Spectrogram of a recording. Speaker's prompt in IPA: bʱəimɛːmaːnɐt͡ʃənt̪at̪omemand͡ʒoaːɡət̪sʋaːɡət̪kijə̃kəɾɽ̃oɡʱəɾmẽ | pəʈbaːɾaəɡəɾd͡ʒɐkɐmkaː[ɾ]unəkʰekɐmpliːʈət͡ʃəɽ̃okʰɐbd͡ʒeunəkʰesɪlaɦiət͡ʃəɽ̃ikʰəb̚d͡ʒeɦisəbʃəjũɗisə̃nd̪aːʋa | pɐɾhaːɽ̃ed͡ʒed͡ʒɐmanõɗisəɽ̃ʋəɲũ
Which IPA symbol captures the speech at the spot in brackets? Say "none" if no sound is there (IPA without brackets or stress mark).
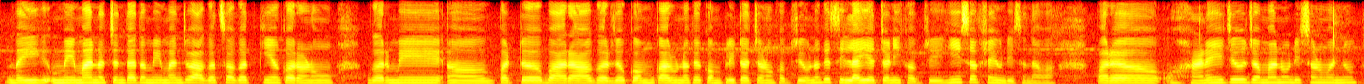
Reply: ɾ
